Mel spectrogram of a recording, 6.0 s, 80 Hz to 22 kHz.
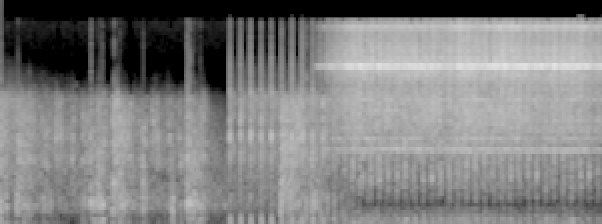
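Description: AH-64 Apache helicopters flying past, their rotors beating in a fast, even chop. About halfway through, a steady high turbine whine comes in over a continuing rotor beat.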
